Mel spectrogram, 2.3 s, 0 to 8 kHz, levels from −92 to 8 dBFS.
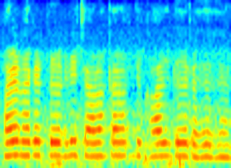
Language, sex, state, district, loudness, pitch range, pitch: Hindi, female, Chandigarh, Chandigarh, -15 LUFS, 230-240 Hz, 235 Hz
